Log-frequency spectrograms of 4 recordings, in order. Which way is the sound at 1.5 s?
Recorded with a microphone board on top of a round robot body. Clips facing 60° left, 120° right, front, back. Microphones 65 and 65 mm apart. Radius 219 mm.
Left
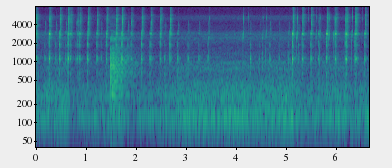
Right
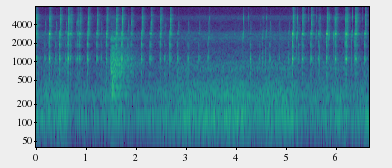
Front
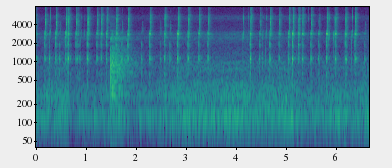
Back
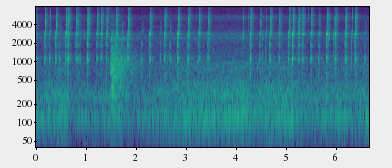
20° left.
